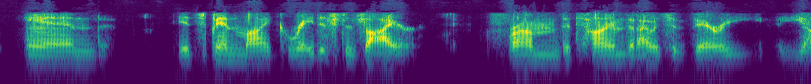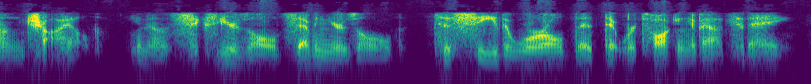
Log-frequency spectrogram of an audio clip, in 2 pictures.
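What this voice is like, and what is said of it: Emotional, affected voice. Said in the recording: “I'm kind of sensed that I'm a little emotionally affected”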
